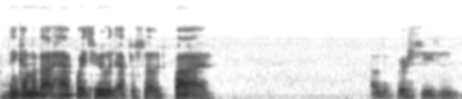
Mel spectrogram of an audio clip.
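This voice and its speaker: This fifty-something reaction channel host talks in an unhurried, steady way, his low voice warm and slightly rough. He rambles bluntly and swears a lot in a casual monologue, and the recording is muffled.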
